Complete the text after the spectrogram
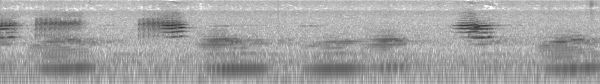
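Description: A banded bullfrog gives deep, moaning, nasal notes, each about half a second long, repeated every second or two.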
